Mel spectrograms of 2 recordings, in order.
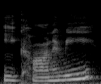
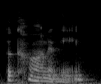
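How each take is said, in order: First: The first vowel is a full E. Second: The first vowel is a schwa.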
